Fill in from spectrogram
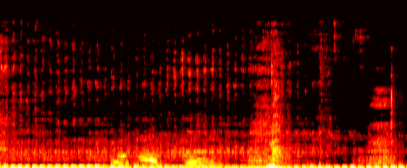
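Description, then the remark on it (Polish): A motorcycle engine that someone arrived on idles outside a studio with a steady, throbbing low rumble that pulses rhythmically throughout, with a brief burst of voices rising over it midway. “Mamy turystów jakiś przy, przy studiu. Ktoś do nas przyjechał motorkiem.”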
